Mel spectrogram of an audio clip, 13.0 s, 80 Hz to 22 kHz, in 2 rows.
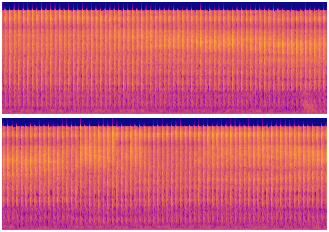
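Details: Radial shockwave therapy device firing steady mechanical tapping (about 80 pulses a minute) with a loud buzzing hum on an arm wrestler's triceps area; he says it feels like deep tapping on the bones without pushing through muscle.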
